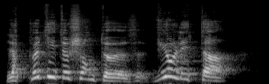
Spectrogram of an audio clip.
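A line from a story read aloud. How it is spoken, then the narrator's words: Exclaiming. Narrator (French): s'écria Croas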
